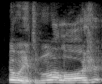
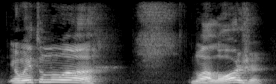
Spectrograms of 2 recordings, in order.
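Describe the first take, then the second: First: The phrase flows without a breath inside it. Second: A breath breaks the middle of the phrase. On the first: The speaker calls it right. "eu vou falar no final da frase" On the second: The speaker calls it wrong. "respirando no meio da frase"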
